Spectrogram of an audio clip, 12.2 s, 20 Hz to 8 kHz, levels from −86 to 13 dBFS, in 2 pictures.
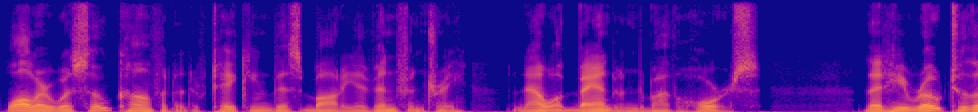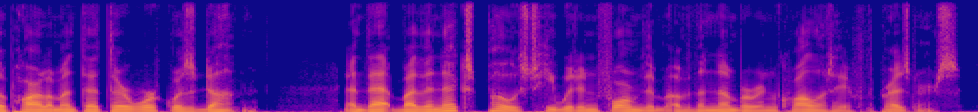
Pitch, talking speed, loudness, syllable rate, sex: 100 Hz, 215 wpm, -19 LUFS, 6.0 syllables/s, male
